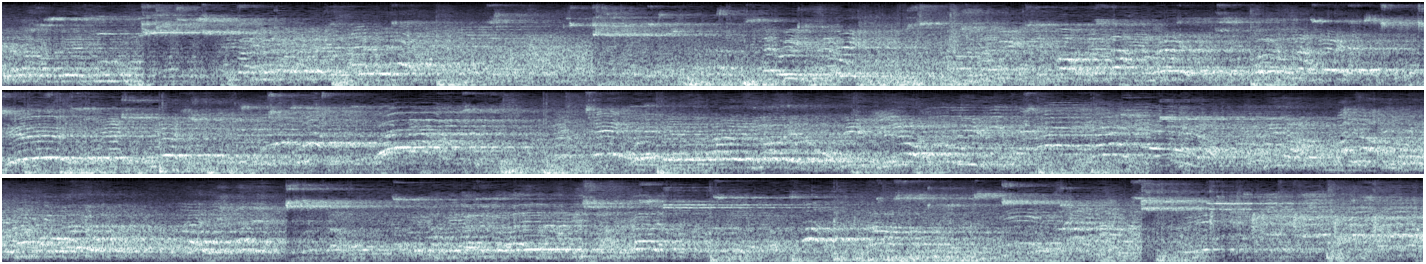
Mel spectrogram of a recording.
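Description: Basketball game sounds in a gym: a ball bouncing on a hardwood court amid the voices of players and spectators, echoing in a large hall.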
